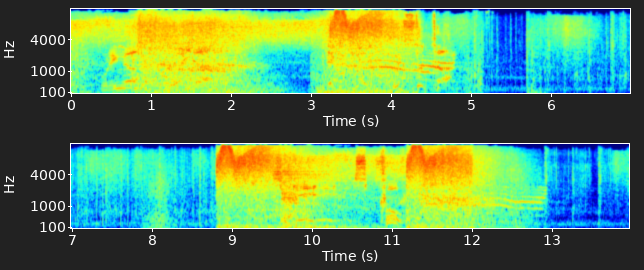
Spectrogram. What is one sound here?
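Blades clash and strike in quick hits.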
